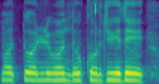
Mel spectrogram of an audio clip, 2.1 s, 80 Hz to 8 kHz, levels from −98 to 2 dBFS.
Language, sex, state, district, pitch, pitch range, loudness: Kannada, male, Karnataka, Bidar, 190 Hz, 185-195 Hz, -15 LUFS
